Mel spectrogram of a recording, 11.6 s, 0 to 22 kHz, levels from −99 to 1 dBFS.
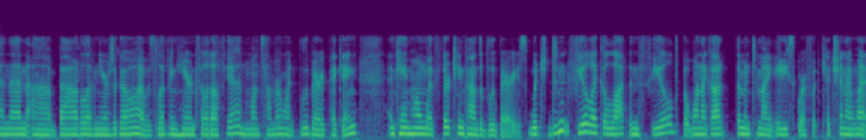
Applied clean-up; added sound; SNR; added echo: none; none; none; none.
